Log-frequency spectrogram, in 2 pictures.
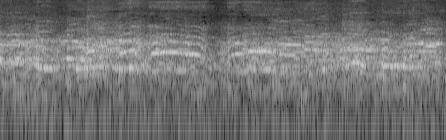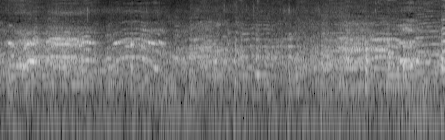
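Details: Chickens of the Noi, bantam and crossbred types let out to forage in a spacious yard: arched, rising-then-falling calls repeat among thick clucking chatter, swelling and easing in waves throughout.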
